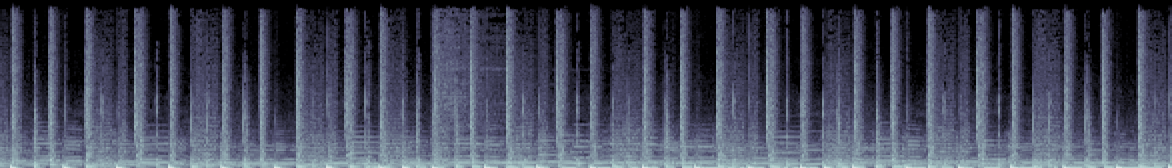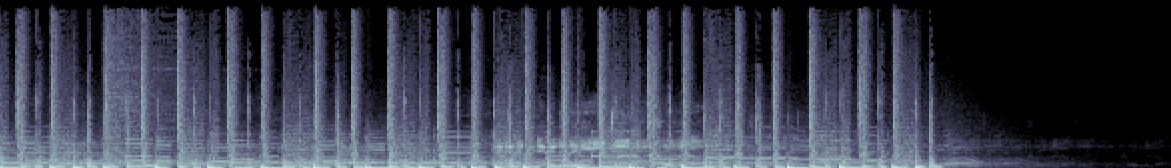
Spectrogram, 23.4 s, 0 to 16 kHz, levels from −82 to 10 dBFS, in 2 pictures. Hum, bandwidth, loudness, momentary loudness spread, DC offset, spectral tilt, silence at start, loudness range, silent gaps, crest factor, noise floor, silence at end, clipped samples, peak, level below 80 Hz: none; 16 kHz; -11 LUFS; 3 LU; under 0.1%; -5 dB/octave; 0 s; 2 LU; none; 10 dB; -66 dBFS; 1.95 s; 1%; 0 dBFS; -14 dBFS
